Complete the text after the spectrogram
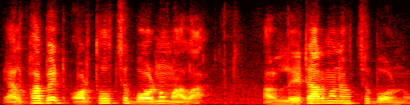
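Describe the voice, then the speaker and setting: Man teaching a class, slightly high voice. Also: expressive, a little fast, dull audio. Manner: repeats points and quizzes students. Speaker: English teacher. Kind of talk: classroom lecture.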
